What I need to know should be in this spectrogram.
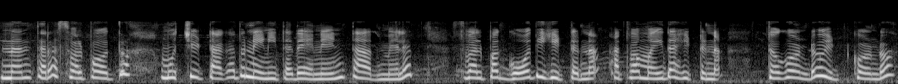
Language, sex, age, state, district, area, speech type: Kannada, female, 18-30, Karnataka, Chamarajanagar, rural, spontaneous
